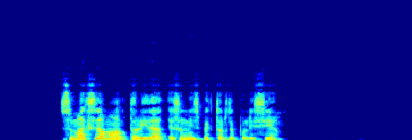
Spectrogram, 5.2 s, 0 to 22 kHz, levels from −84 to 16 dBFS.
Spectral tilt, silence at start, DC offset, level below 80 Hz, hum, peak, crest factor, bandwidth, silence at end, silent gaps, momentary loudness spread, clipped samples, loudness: -3 dB/octave; 0.75 s; under 0.1%; -66 dBFS; none; -2 dBFS; 20 dB; 9.4 kHz; 1.65 s; none; 11 LU; under 0.1%; -19 LUFS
